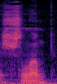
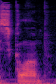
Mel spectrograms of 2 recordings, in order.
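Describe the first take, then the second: First: It begins with a 'shl' sound. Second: It begins with a 'skl' sound. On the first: "What was the word? Oh yeah" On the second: "So this would be probably sklump"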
